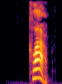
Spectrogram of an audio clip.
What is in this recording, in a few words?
clap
